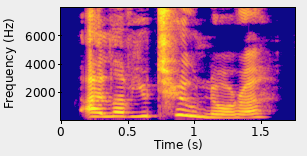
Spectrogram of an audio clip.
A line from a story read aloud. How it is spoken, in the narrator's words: Daniel cried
